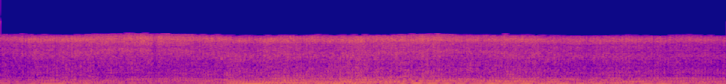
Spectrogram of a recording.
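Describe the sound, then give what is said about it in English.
A propeller airplane engine drones steadily in flight in windy conditions, a loud, continuous roar with a deep throbbing hum that swells slightly partway through and holds without a break. “Hey, it's getting windy around here. Plane's bucket.”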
